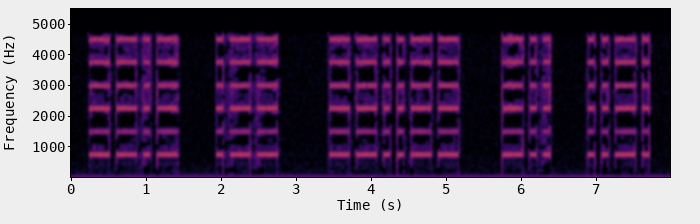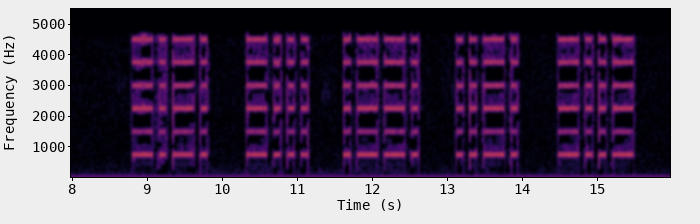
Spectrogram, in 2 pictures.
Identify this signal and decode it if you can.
Morse code, heard as a keyed tone, about 13 wpm, spaced as for 10 wpm, 750 Hz. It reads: QW,DF CBPFX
